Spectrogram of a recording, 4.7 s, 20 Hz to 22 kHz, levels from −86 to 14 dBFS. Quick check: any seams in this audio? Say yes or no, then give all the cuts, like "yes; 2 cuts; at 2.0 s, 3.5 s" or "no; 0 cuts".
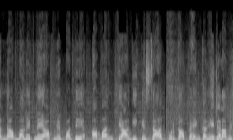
no; 0 cuts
